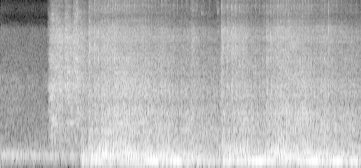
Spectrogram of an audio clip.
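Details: TVS Apache motorcycle, a problem after one to two years: loud, blatty, uneven exhaust beat at idle that sounds like a leaking or loose silencer joint; silencer bolts seize and usually must be cut off with gas welding.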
